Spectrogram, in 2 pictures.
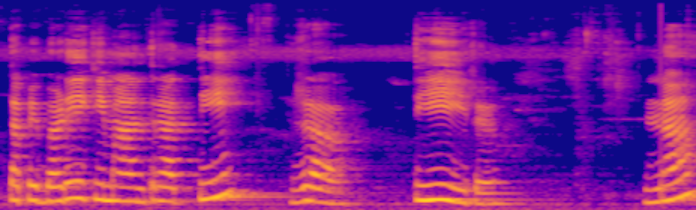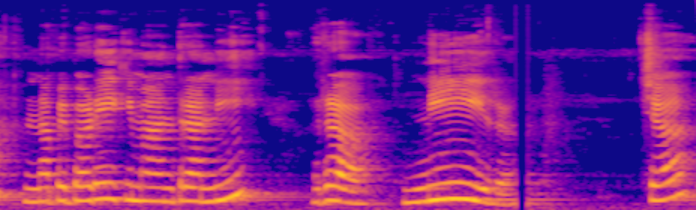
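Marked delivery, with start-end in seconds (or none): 3.4-4.0 तीर with the ई stretched and loud; drawn-out long ई. Shown as a demonstration. Teacher reads तीर, stretching its long ई for the class. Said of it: "खींच कर बोलना है". 8.4-10.1 नीर with the ई held very long; drawn-out long ई. Shown as a demonstration. Teacher reads नीर, drawing out its long ई very slowly. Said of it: "खींच कर बोलना है".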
